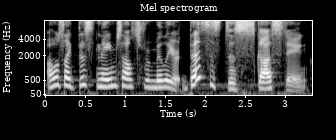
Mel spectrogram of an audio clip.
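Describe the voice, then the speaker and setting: Animated young woman with a high voice. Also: normal speed, no room sound. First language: Vietnamese. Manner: animated, laughs often, trails off and restarts. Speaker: streamer reading viewer submissions. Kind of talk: casual chat.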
